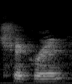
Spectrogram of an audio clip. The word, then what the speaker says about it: Chychrun: it's a bit difficult, but yes, it is pronounced Chychrun.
